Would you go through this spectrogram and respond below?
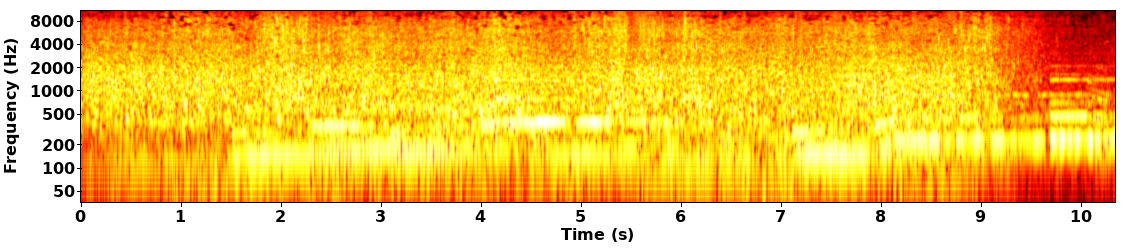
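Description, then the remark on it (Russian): The motor of a rented river boat, travelling north from Tomsk, drones steadily across the water. Its engine pitch holds and then shifts upward near the end, with broad splashing and rushing water throughout. No one speaks. “Летом они арендовали в Томске речной катер и поплыли на север.”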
